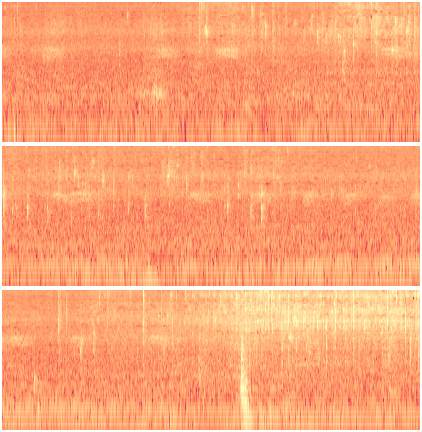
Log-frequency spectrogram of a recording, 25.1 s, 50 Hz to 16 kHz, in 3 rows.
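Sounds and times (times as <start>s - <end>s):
oil sizzling: 2.5s - 16.8s, 17.5s - 25.0s
small pops and crackles: 5.0s - 14.3s, 17.8s - 25.0s.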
